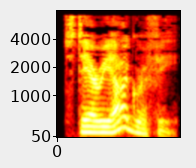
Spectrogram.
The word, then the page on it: stereography: British English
